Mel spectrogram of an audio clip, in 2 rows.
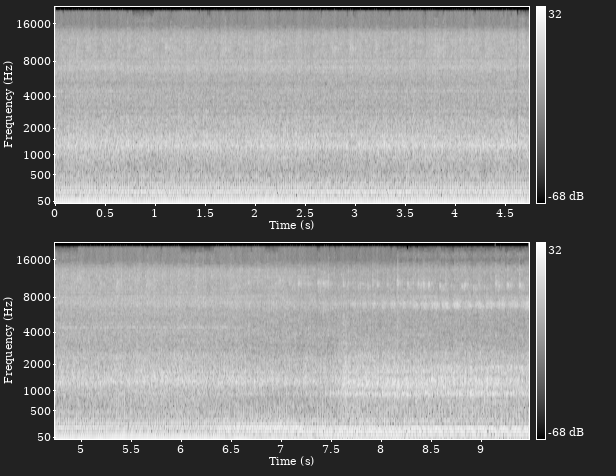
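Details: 1978 Kawasaki Z1-R four-cylinder with newly installed carbs: idle slightly lumpy and shifting pitch as speed changes; synchronizer shows 1 and 4 good, 2 and 3 needing tweaking, uneven idle, still behaving weirdly.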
